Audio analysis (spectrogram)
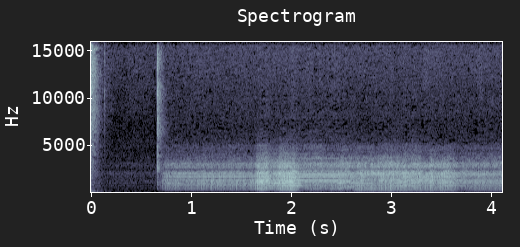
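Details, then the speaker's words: Restored Stewart-Warner 1262 antique tube radio on the AM broadcast band: steady electrical buzz with a fixed hum tone under station audio; interference source unknown. "no idea what the source of that noise is it drives me crazy"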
